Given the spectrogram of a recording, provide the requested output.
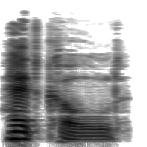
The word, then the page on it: head cold: British English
